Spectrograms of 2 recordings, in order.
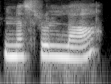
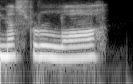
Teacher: it's dhamma, then the lam has to be thick. Instead of Nasrullah, it will be Nasrullah.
